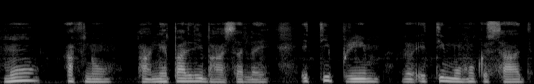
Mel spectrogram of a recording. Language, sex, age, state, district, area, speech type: Nepali, male, 18-30, West Bengal, Darjeeling, urban, spontaneous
